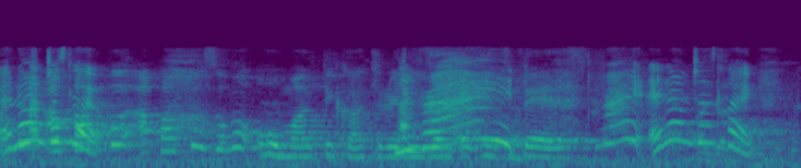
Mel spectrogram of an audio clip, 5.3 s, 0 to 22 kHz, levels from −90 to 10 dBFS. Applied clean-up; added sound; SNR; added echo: none; Dog; 14 dB; none.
